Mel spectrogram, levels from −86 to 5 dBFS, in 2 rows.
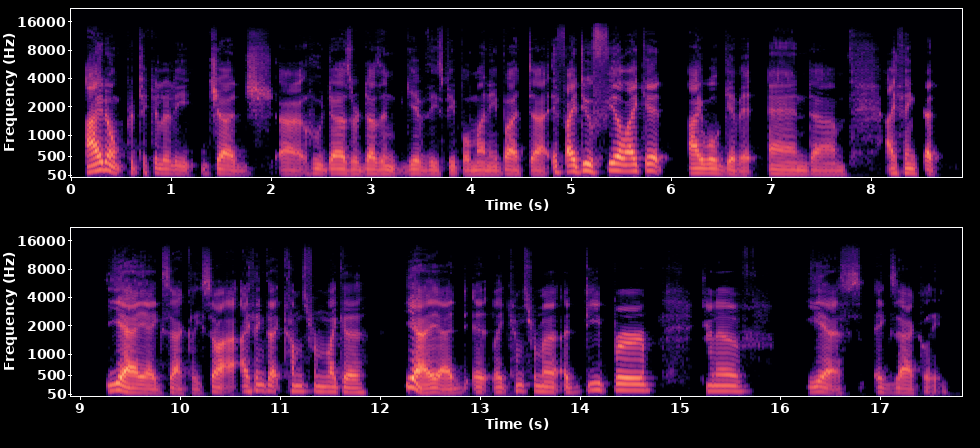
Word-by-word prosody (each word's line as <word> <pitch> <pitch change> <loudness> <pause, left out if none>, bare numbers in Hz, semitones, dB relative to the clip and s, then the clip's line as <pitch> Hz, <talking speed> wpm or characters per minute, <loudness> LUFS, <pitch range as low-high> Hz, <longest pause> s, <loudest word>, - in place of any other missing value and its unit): I - - +9
don't - - +2
particularly 100 -5 -7
judge, 80 +2 -2
uh, - - -3
who 105 +1 -5
does 100 0 +1
or 95 - -4
doesn't 95 -2 -2
give 95 -3 -3
these 90 -2 -7
people 85 -2 -6
money, 85 -1 -3
but, - - -1
uh, - - 0
if 125 -1 -1
I 145 - +8
do 160 +1 +6
feel 170 -2 +5
like 150 +1 +5
it, 165 - +4 0.3
I 110 0 +4
will 105 -1 +2
give 90 - -2
it, - - -6
and, 90 -3 -3
um, 80 0 -6 0.4
I 105 - -1
think 105 +1 -3
that - - +1 0.6
Yeah, 135 -7 +8
yeah, 95 -1 +2
exactly. 85 -1 -5
So - - -2
I - - -1
I - - -1
think 140 +3 -5
that - - -1
comes 125 -2 -6
from, 120 -2 -5
like, 115 -1 -3
a 100 -1 0 0.4
Yeah, - - +8
yeah, 85 - +3 0.2
it, 115 - -3
like, 110 0 -5
comes 135 -1 -8
from 125 - -5
a 115 -1 -2
deeper 145 -1 +2 0.5
kind 130 0 -3
of 125 -1 -1 0.6
Yes, 115 +1 -3
exactly. 95 -4 -7
105 Hz, 180 wpm, -24 LUFS, 90-130 Hz, 0.6 s, I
